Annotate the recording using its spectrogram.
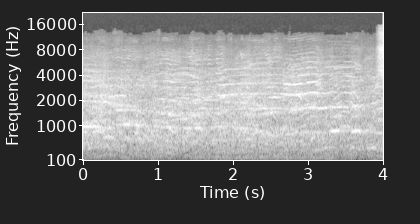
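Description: Arena crowd murmur: a steady hum of many indistinct voices, with scattered faint shouts.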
